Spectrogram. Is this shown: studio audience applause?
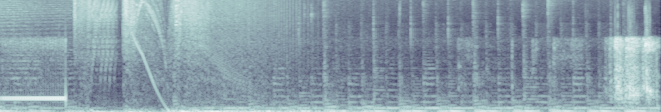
no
